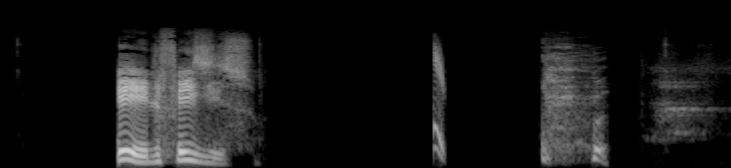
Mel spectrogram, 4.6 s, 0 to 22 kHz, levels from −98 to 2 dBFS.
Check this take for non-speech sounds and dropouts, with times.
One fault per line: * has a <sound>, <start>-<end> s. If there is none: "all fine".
* has a chirp, 2.7-2.8 s
* has a cough, 3.4-3.8 s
